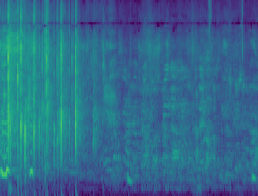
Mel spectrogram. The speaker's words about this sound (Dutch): Hartstikke goed. Applaus voor Sterren. En applaus voor iedereen. Voor het geweldige dansen.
